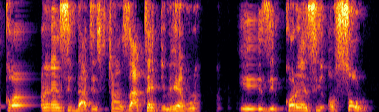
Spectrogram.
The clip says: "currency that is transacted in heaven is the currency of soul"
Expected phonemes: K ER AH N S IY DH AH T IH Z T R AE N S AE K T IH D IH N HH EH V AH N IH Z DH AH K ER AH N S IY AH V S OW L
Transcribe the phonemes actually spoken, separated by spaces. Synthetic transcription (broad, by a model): K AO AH N S IY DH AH T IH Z T R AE N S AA K T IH D IH N HH EH V AH N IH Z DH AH K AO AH N S IY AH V S OW L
